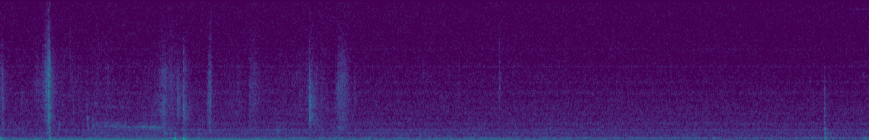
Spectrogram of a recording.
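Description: Electric fan running with a steady low hum, with a few faint clicks in the first half.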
